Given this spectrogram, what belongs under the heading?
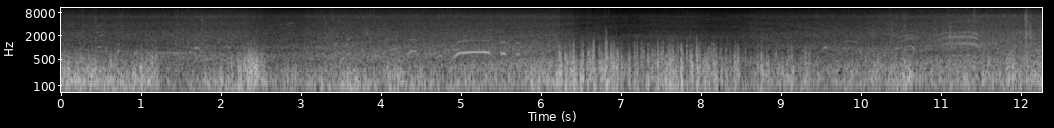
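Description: Waves wash onto the beach at Karde and Ladghar on the sea coast, a steady broadband surf roar mixed with wind buffeting the microphone, loud and continuous throughout with faint voices in the background.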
